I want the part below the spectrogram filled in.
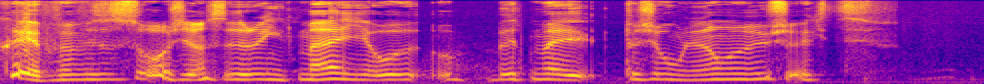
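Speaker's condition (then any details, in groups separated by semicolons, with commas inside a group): Atypical Parkinson's; very rare severe form, began with finger tremors, sudden freezing of hand movement, walks with crutches; bad days: needs help with medication, dressing, toileting, goes stiff, sometimes cannot rise from bed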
